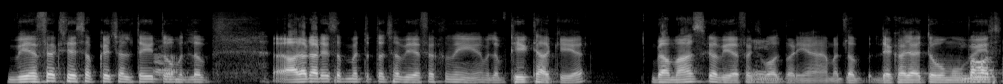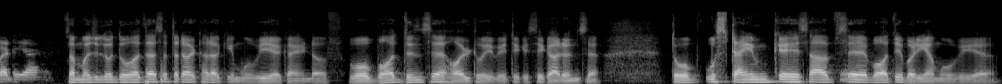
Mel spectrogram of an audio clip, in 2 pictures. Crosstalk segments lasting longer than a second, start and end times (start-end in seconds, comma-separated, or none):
none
